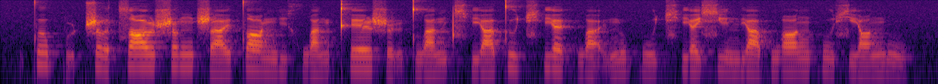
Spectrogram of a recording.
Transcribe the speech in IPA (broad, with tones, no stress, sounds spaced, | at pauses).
t̪ ɤ˥ p ṵ˨˩ ʈ͡ʂ ɤ˥˩ t͡s ɑ˥ ʊ̯ ʂ ɤ˥ ŋ ʂ a˧˥ ɪ̯ t̪ ɑ˥˧ ŋ i˥˩ x w a˧˥ n kʰ e˥ ɪ̯ ʂ ɻ̩˨˩ t̪ w a˧˥ n t͡ɕʰ j ä˧˥ t̪ u˥˧ t͡ɕʰ j ɛ˥˩ k w a̰˨˩ ɪ̯ n̪ u˧˥ p u˧˥ t͡ɕʰ j ɛ˥ ɕ i˥˧ n̪ j ä˥˩ p w ɑ˥ ŋ k u˥˩ ɕ j ɑ˧˥ ŋ u˥˩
